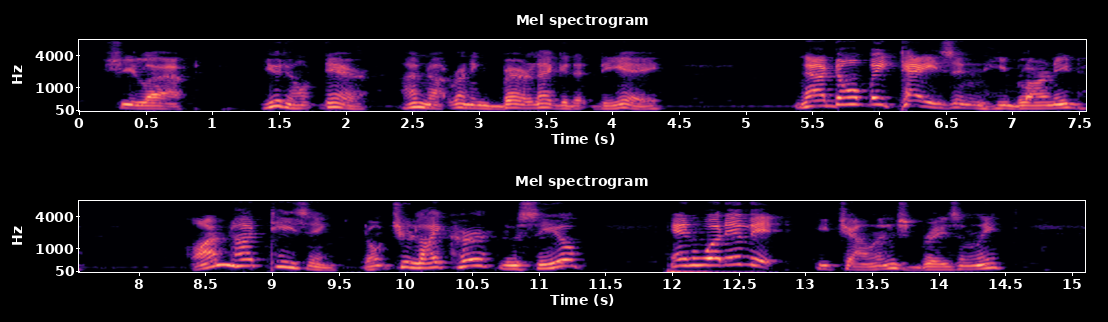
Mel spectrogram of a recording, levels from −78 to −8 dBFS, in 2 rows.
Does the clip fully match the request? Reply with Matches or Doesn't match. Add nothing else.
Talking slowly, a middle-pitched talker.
Matches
